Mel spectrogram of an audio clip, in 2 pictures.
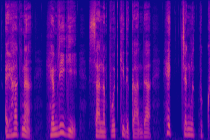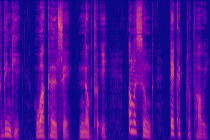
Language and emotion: Manipuri, happy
